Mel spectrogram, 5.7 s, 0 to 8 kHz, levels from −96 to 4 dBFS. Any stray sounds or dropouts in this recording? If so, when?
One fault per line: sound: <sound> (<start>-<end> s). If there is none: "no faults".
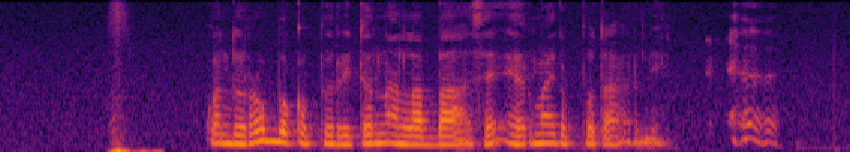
sound: whoosh (0.7-1.1 s)
sound: throat clearing (4.7-5.2 s)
